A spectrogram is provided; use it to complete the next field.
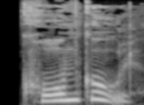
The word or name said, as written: kromgul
